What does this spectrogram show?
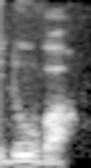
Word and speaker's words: Duval: I'm not even from I know how to say it doall you gota learn how to say it fam if you want to be the head coach of the Jacksonville Jaguars you got to know how to say Duvall that's mandatory right there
